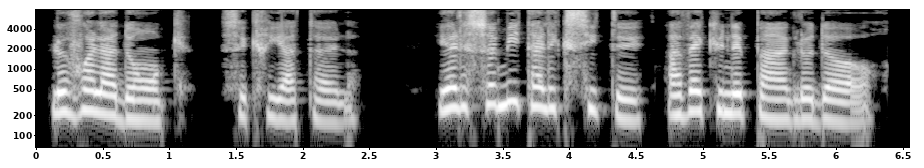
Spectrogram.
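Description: Slow, measured woman storyteller. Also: medium pitch, dark tone, no room sound, clean studio sound. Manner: measured, formal, literary. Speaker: narrator. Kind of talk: storybook narration of history.

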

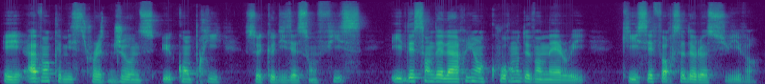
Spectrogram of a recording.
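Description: A storybook narrator reads a novel in a measured, even way. The voice sits at a middle pitch and has a noticeable gravelly fry. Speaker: audiobook reader. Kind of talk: scripted narration.

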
